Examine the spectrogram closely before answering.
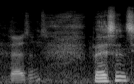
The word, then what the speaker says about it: Burtsons: Riley Burtsons, I think that's how you say his name, is it? Bursons, yep. Yeah, good, actually good pick.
